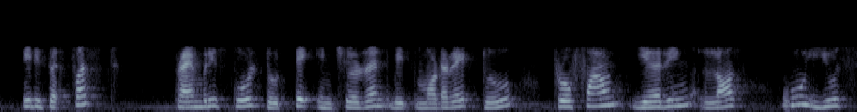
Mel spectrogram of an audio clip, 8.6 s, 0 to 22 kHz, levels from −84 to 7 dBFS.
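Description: Throughout the speech, the G.729 codec damage is plainly audible. The voice is rebuilt from a vocal tract filter, a pitch predictor and a few pulses per short frame, so it sounds slightly rough and synthetic. The character fits an 8 kbit/s coder of this family. On a spectrogram, nothing appears above 4 kHz, and the harmonics look smeared and grainy.

Two spots show VoIP packet loss concealed by the speech codec. From 0.55 to 0.6 s the gap fits a single lost 20 ms packet. From 7.86 to 8.01 s it fits two packets, or 40 ms. In each case the decoder keeps repeating its last pitch and filter settings while lowering the gain, so the sound stretches into a buzzy tone or coloured noise that fades. Because each frame builds on the one before, the voice stays weak for a short while after the packets resume. A waveform shows a decaying, overly regular stretch at each spot, and a spectrogram shows flat, repeated harmonics fading out.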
